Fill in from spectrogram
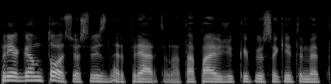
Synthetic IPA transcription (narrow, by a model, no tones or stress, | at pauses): pʲɾʲiɛɡɐmt̪oːsjoːsʋʲɪs̬d̪ɐrpʲɾʲɪɐrʲt̪ʲɪnɐt̪ɑːpɑːʋʲizʲd͡ʒʲʊɪkɐɪpjuːssɐkʲiːt̪ʊmʲeːt̪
